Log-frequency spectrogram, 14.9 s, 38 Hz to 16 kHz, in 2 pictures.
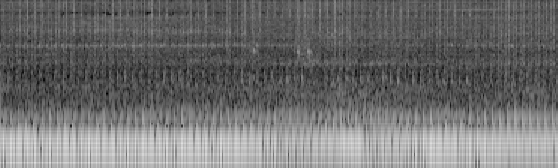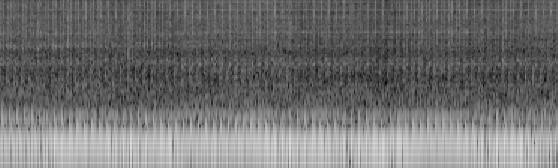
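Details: Royal Enfield Meteor 350 single-cylinder at idle after 10,000 km. A steady thump with a light, quick ticking clatter on top; tappet noise is suspected, not confirmed.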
